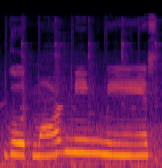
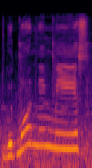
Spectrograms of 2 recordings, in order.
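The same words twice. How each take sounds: First: The greeting is said in a dull, dragging tone. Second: The greeting is said in a bright, cheerful tone. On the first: The speaker calls it wrong. "Oh no, that's so bad. Mulai sekarang jawabannya nggak boleh dengan nada seperti itu ya" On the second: The speaker calls it right. "Kalian bisa jawab dengan"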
